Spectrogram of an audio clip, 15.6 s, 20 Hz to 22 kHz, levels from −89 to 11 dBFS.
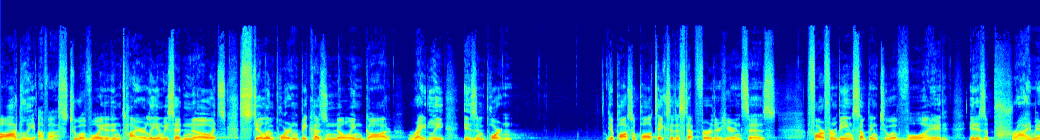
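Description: A speech recording whose signal carries no audible technical fault at any point.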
